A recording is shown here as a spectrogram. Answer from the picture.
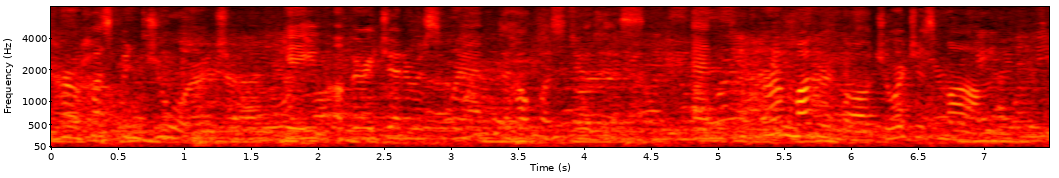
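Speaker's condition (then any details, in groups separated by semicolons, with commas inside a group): No condition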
